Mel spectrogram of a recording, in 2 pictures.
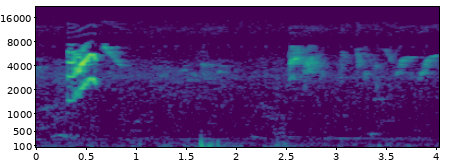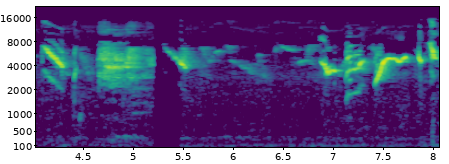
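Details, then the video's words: White-eye of the dakun type from Kintamani, Bali, giving scattered bursts of high, thin whistled and chirping phrases with short silences between them. A faint low hum sits in the background. "suara kicau burung pleci dakun bali kintamani"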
